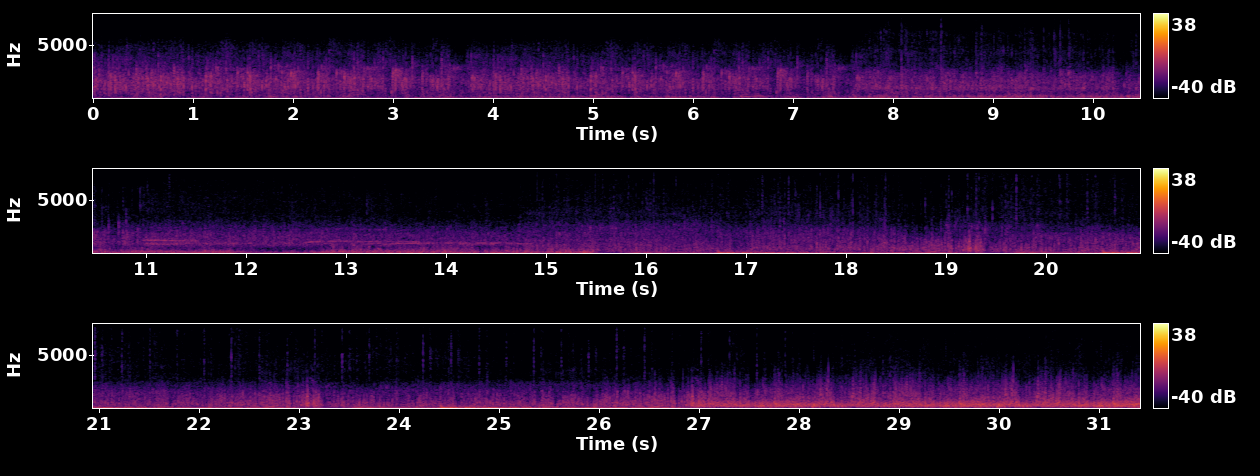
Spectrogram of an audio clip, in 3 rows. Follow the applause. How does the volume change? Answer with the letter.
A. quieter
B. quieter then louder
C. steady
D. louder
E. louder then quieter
A.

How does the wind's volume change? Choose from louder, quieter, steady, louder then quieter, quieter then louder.
louder.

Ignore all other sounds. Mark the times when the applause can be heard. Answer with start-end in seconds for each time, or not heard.
0.0-31.3.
